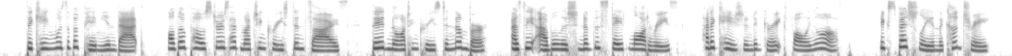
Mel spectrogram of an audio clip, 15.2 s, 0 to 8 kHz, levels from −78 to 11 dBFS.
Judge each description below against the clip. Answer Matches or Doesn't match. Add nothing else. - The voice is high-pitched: Matches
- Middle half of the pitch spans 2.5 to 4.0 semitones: Doesn't match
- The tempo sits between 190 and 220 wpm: Doesn't match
